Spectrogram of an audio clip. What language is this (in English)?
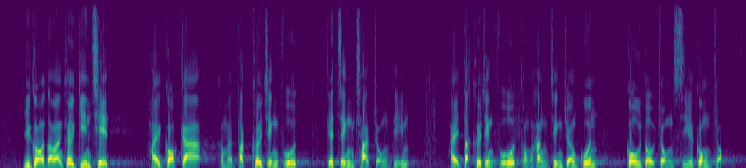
Cantonese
